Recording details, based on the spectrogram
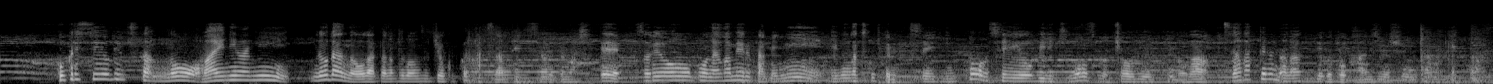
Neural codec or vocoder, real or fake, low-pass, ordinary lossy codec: codec, 44.1 kHz, 2.6 kbps, SNAC; fake; 7.2 kHz; Opus, 24 kbps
